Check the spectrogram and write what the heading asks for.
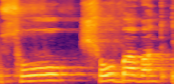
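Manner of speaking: "ਸੋ" stretched long before "ਸ਼ੋਭਾਵੰਤ"; overlong vowel. Shown as a demonstration. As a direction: draw out the o of "ਸੋ", then pause. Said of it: "ਇਸ ਢੰਗ ਨਾਲ ਉਚਾਰਨ ਨਹੀਂ ਕਰਨਾ".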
